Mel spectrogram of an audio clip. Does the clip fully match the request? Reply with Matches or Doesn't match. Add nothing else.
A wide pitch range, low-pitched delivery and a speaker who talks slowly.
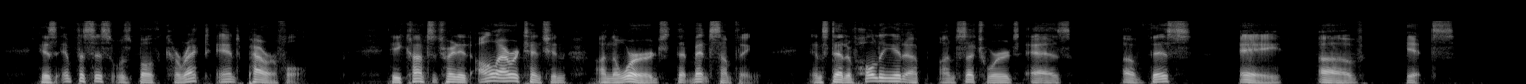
Matches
